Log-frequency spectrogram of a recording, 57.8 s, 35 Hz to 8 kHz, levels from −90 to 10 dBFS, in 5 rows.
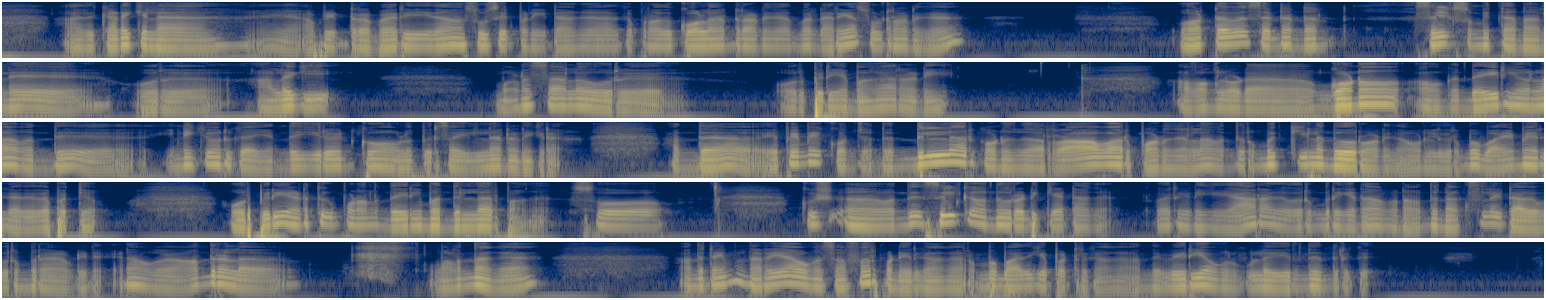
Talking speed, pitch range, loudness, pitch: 105 wpm, 100-125 Hz, -26 LUFS, 110 Hz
